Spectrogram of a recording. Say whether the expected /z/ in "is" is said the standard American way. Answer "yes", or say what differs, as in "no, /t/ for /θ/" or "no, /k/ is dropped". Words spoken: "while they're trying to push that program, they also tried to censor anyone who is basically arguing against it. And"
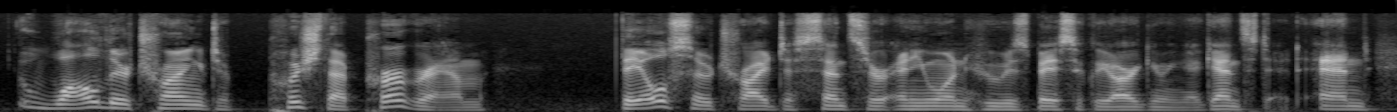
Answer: yes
